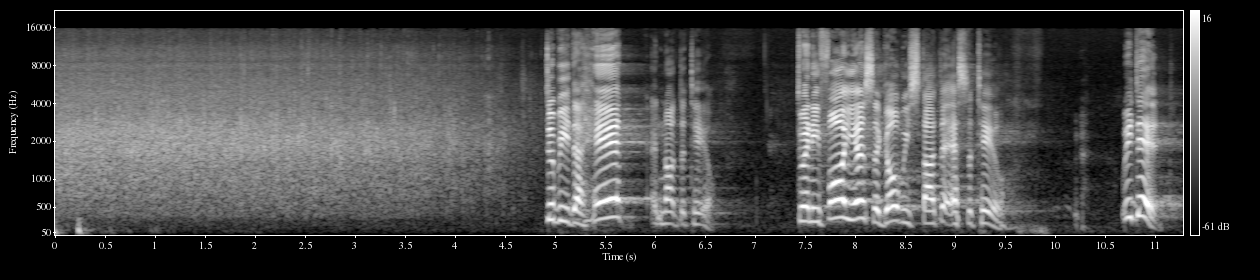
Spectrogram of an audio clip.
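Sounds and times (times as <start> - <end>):
audience clapping: 0.0 - 4.9
speech: 4.9 - 6.7, 7.4 - 9.6, 10.7 - 11.2.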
